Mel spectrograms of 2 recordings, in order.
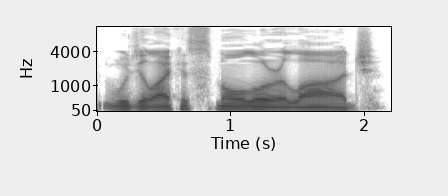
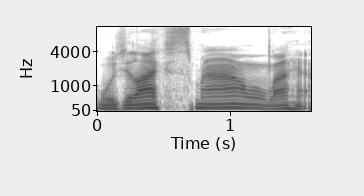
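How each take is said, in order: First: Said in the usual way. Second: Higher-pitched, exaggerated Boston accent; badly faked Boston accent with stretched vowels. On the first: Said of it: "But she said it in that Boston". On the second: Sandwich-shop lady asking a customer, hammed-up Boston accent. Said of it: "she said it in that Boston".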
